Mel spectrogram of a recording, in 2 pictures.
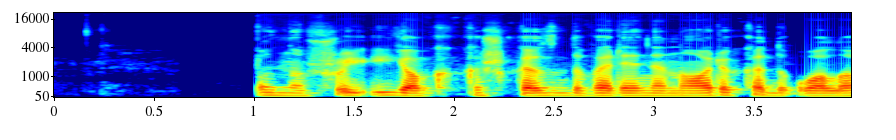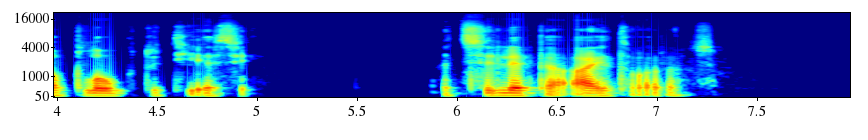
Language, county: Lithuanian, Kaunas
